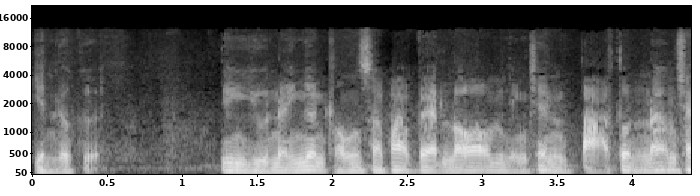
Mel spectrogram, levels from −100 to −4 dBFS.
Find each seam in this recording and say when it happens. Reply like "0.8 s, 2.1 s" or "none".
2.0 s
